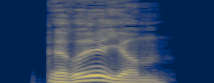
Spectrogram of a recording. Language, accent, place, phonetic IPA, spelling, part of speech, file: German, Germany, Berlin, [beˈʀʏli̯ʊm], Beryllium, noun, De-Beryllium.ogg
- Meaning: beryllium; the chemical element and alkaline earth metal with the atomic number 4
